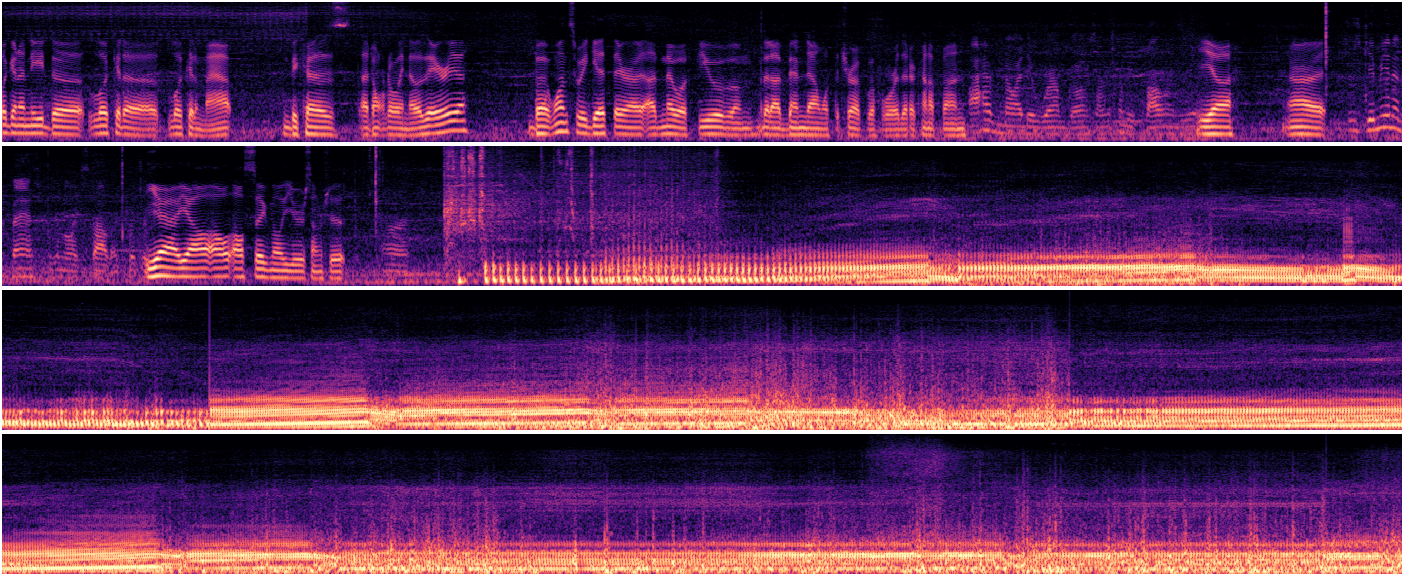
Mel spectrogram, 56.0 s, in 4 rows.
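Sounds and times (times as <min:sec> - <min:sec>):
motorcycle engine accelerating: 0:17.8 - 0:56.0.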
